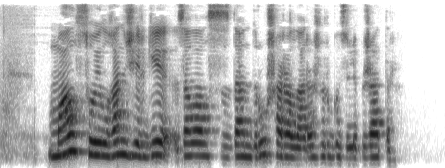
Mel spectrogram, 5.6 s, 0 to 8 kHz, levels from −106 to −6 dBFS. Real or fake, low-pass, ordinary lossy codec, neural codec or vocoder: real; 7.2 kHz; MP3, 64 kbps; none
